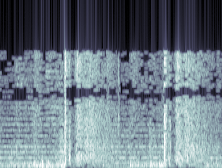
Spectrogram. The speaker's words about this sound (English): We're going to test out this made-in-China double-barreled shotgun. If anything ever is going to blow up in your face, this is it.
